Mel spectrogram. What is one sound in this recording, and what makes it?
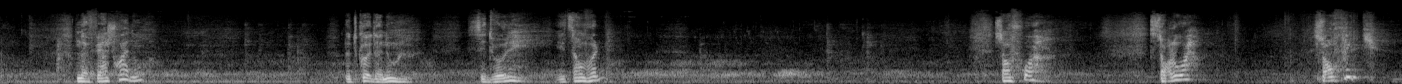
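A young man speaks with animation, close by, in short bursts.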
